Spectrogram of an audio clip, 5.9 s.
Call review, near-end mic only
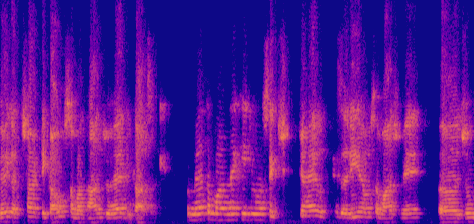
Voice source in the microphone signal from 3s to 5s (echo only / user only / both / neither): echo only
